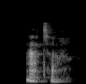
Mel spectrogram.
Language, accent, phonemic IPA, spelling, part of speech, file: English, Southern England, /ˈæt.ə/, attar, noun, LL-Q1860 (eng)-attar.wav
- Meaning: 1. An essential oil extracted from flowers 2. A perfume made from this oil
